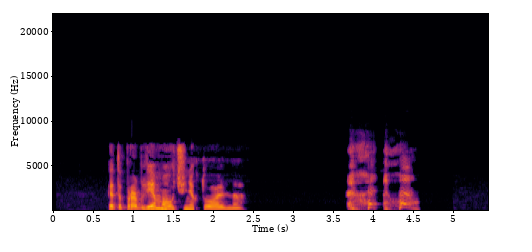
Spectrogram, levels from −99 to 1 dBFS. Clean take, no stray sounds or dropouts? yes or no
no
